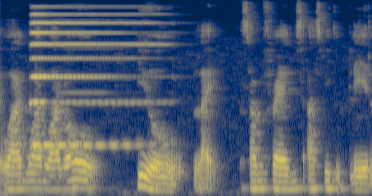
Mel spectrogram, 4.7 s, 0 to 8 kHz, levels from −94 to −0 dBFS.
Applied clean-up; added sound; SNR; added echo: classical method log-MMSE.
